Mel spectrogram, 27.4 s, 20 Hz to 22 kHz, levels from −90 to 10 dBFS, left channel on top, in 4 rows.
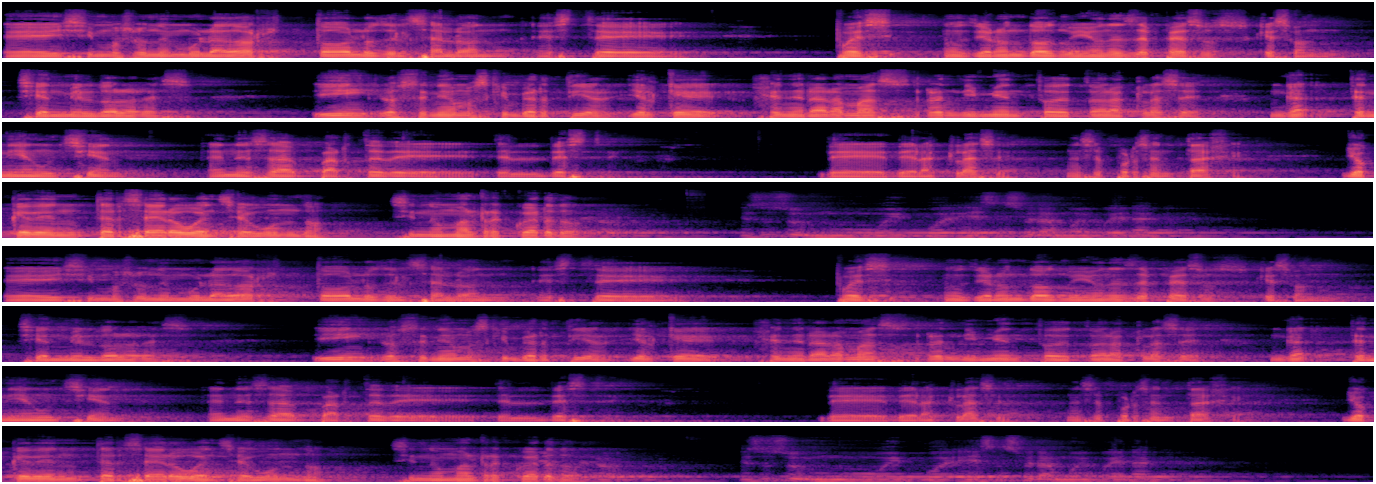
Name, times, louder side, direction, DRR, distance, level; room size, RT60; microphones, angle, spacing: voice 1, 0.0-3.4 4.2-6.7 6.9-7.8 8.4-12.9 13.2-14.4 14.7-16.8 17.8-18.8 19.0-19.9 20.4-22.2 22.5-23.5, left 3 dB, 35° left, 11 dB, 0.7 m, -23 dB
voice 2, 23.1-23.7 24.3-26.3, right 1 dB, 20° right, 2 dB, 3.7 m, -35 dB
30.0 x 22.0 x 7.7 m, 1.5 s
head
